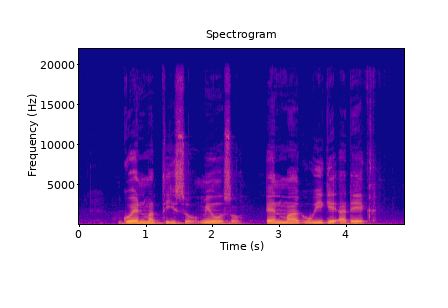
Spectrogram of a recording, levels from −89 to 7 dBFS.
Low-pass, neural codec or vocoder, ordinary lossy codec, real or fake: 19.8 kHz; none; none; real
